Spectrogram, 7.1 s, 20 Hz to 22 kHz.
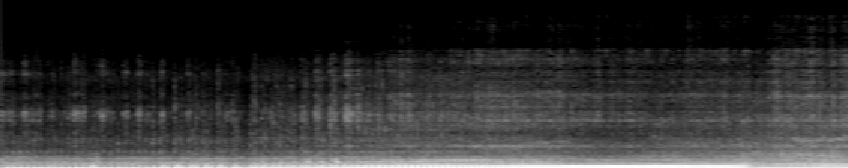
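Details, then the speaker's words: Yamaha XS650 after fresh service and carb work, ridden cold at about 40°F in rain while warming up: the twin's pitch climbs steadily under load without stumbles or flat spots. Strong, consistent acceleration through the revs. "I mean, it pulls strong and it pulls very consistent. And I don't feel any any dead spots in the rev range or anything like that."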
